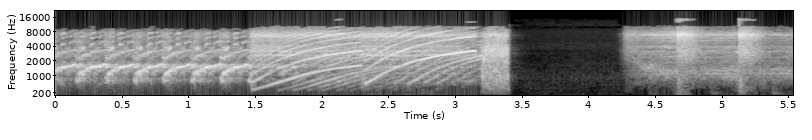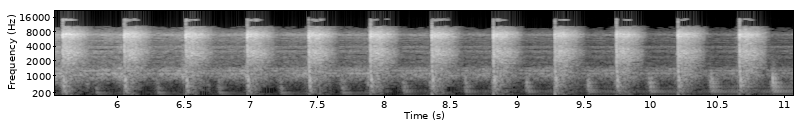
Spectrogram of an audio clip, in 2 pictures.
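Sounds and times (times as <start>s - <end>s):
electronic tones sweeping upward: 1.5s - 3.4s, 4.3s - 11.0s
burst of noise: 4.3s - 11.0s.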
